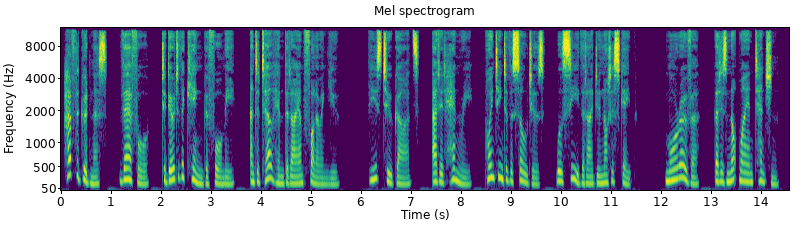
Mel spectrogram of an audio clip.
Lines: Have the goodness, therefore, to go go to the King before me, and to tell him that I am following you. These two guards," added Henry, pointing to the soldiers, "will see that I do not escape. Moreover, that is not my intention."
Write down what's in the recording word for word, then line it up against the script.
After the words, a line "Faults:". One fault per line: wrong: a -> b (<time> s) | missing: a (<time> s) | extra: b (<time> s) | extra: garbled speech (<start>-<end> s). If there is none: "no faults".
Have the goodness, therefore, to go to the King before me, and to tell him that I am following you. These two guards," added Henry, pointing to the soldiers, "will see that I do not escape. Moreover, that is not my intention."
Faults:
missing: go (2.3 s)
